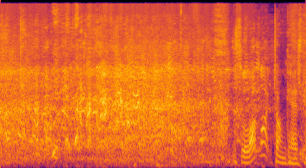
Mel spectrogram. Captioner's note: laughter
